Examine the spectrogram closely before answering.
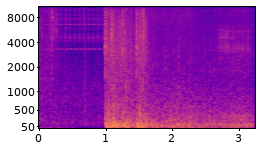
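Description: An explosion booms nearby and rumbles away.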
